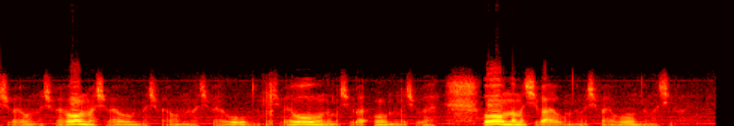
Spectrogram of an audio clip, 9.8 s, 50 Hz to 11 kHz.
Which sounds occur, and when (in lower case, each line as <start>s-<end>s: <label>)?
0.0s-9.4s: mechanisms
5.9s-6.4s: breathing
6.4s-9.0s: mantra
